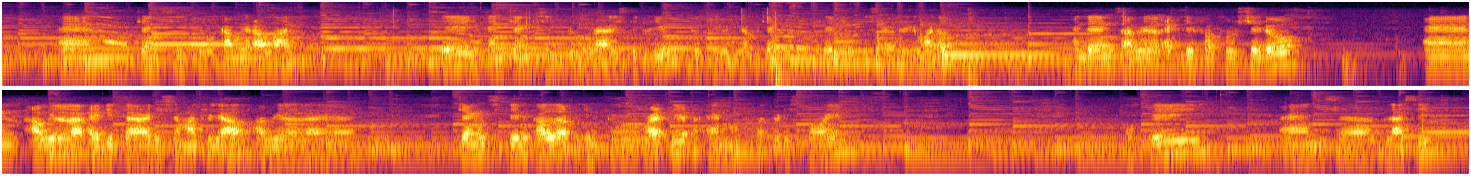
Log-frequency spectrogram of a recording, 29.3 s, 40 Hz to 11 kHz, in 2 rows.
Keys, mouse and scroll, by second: 4.4 middle click, 5.6 click, 7.8 shift+middle click, 9.5 middle click, 11.5 click.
